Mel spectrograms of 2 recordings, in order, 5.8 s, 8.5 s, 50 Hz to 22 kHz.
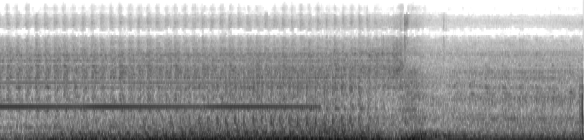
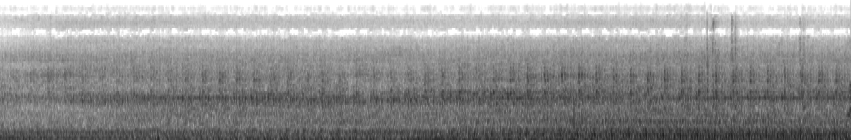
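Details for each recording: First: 2010 Dodge Ram 5500 turbo diesel: uneven, lumpy low rumble that never settles into a clean idle; slow, hard starting that takes a minute to catch. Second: 2010 Dodge Ram 5500 turbo diesel, which owner says takes a while to start: steady, even diesel clatter at idle with a deep regular beat and slight rise in revs; sounds smooth and healthy.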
